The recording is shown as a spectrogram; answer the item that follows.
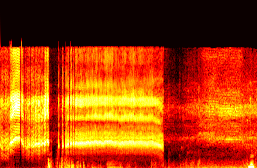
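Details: Cicada in Thailand that repeatedly flies to new perches and restarts its call on landing, filmed from afar: a brief buzzy burst, then a long, steady, high-pitched drone lasting about two seconds before fading, with faint rustling underneath.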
